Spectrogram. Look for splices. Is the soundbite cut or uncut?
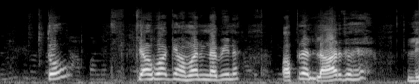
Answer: uncut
